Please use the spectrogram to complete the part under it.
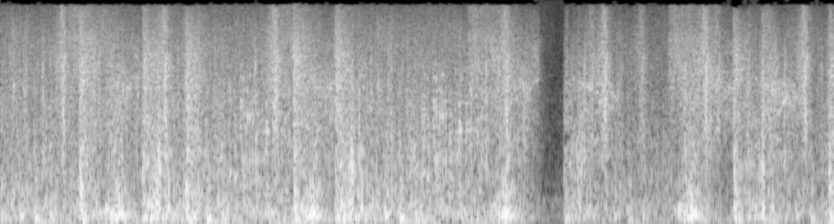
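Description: A spell bursts with a whooshing puff.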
